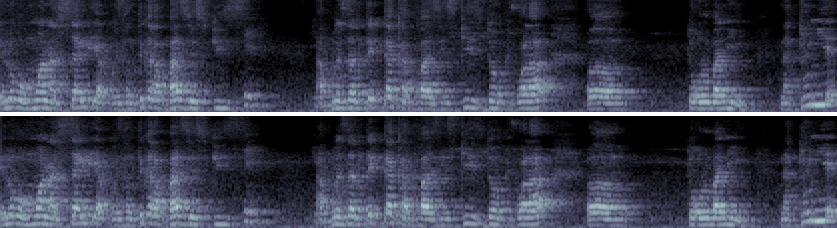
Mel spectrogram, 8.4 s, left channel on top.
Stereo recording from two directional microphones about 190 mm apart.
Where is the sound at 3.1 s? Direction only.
5° left (ahead or behind).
